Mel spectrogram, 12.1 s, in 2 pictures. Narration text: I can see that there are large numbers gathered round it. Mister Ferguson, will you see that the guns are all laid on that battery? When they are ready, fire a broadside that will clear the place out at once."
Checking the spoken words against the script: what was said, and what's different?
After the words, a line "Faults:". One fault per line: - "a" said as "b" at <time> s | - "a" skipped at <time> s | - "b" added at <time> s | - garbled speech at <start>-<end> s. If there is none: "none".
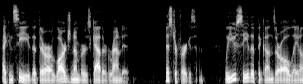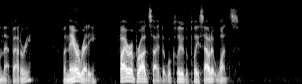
I can see that there are large numbers gathered round it. Mister Ferguson, will you see that the guns are all laid on that battery? When they are ready, fire a broadside that will clear the place out at once."
Faults:
none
